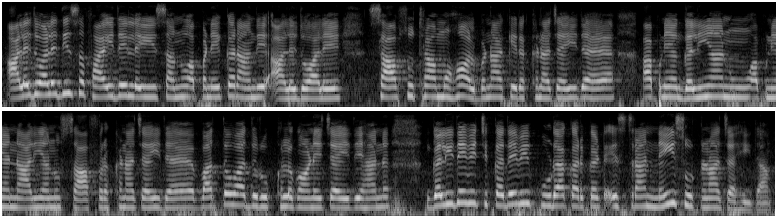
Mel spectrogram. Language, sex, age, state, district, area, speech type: Punjabi, female, 30-45, Punjab, Barnala, urban, spontaneous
